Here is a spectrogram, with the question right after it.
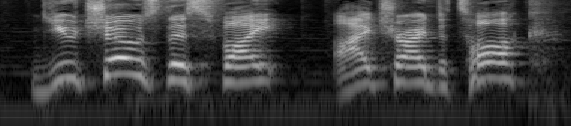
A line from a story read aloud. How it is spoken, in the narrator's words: Sox yells down from the top deck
